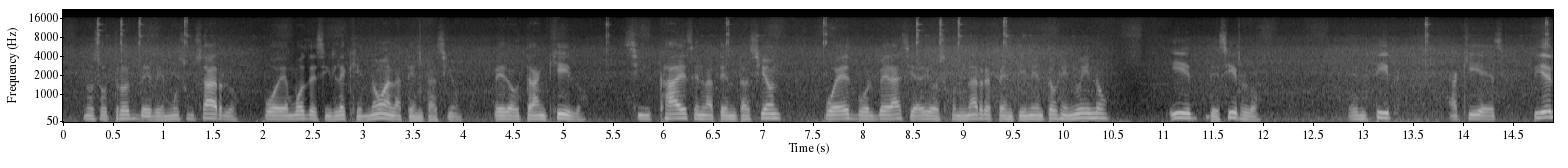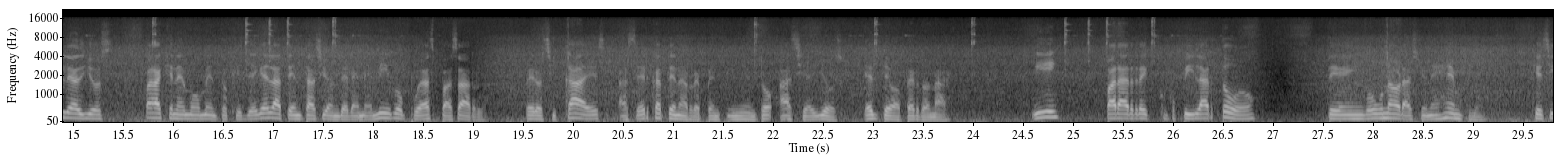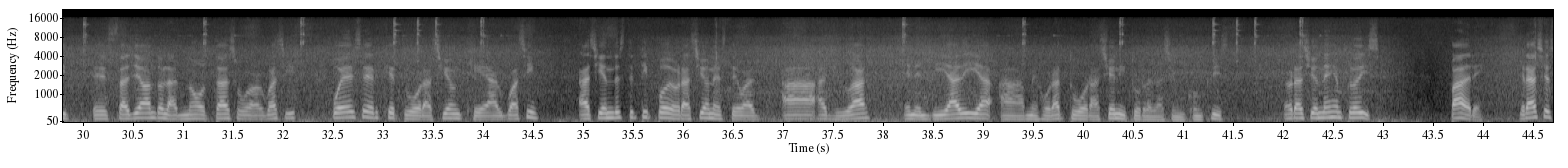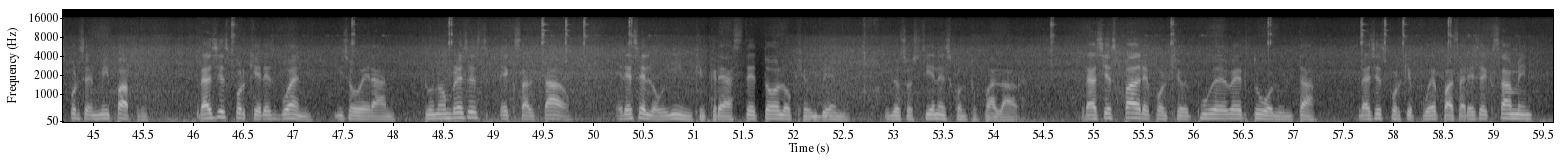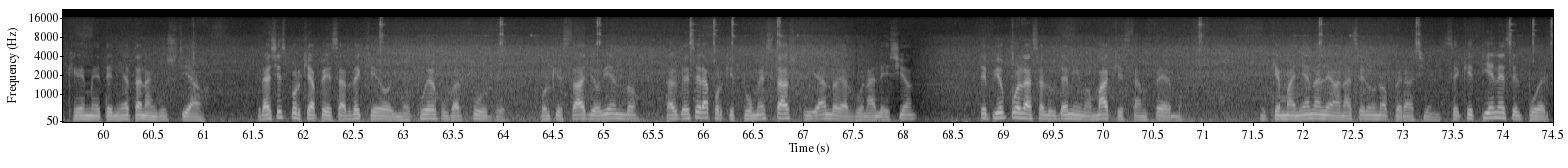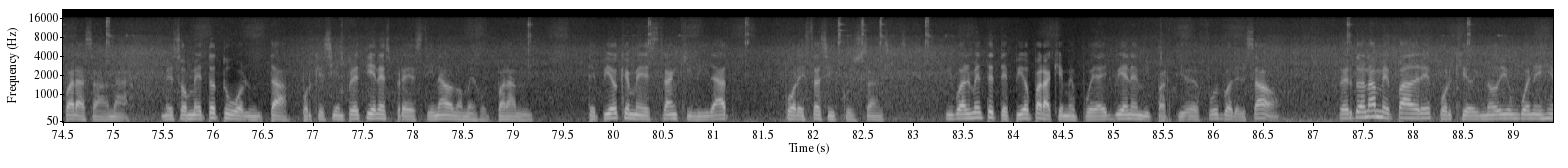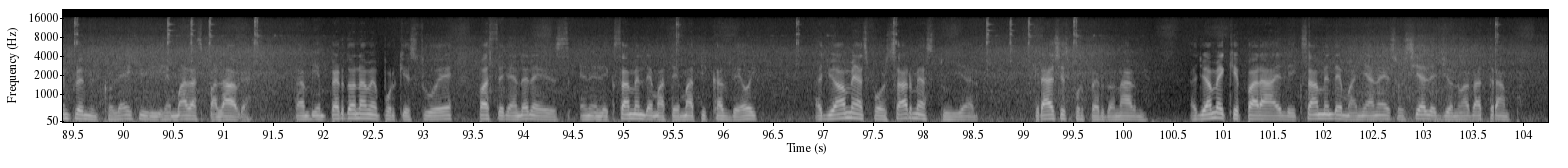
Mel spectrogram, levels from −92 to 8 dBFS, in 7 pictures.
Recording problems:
wind noise on the microphone; heavy; 10 dB below the speech
hiss; faint; throughout; 25 dB below the speech

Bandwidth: 16 kHz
